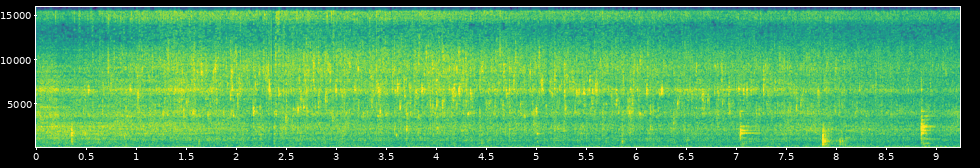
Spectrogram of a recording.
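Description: Beef frying in a pot with a cup of oil, a steady loud sizzle with stirring scrapes and a few sharp pops near the end, no voices.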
